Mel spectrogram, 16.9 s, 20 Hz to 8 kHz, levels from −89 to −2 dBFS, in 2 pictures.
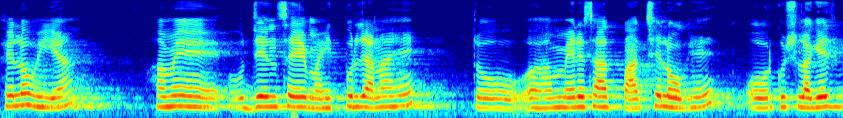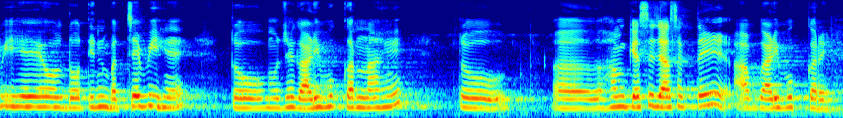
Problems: none marked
